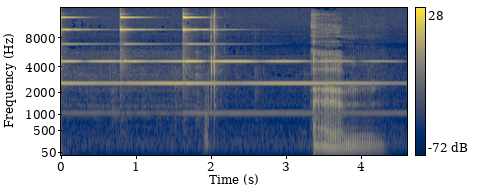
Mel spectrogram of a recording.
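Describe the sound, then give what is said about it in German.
An old family clock that belonged to a great-grandmother chimes. A few short, bright metallic strikes are followed by a fuller ringing tone that fades, all over a faint steady hum. “das ist die Uhr meiner Urgroßoma, die hier gerade geklingelt hat”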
